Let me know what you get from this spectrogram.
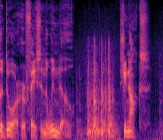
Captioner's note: knocking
